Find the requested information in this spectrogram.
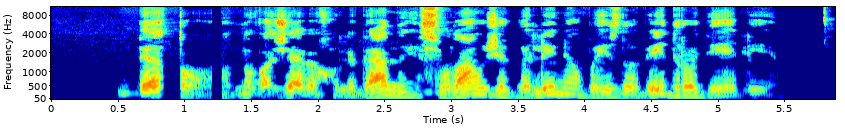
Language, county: Lithuanian, Šiauliai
